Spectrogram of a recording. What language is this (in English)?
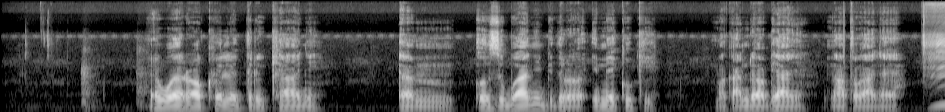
Igbo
